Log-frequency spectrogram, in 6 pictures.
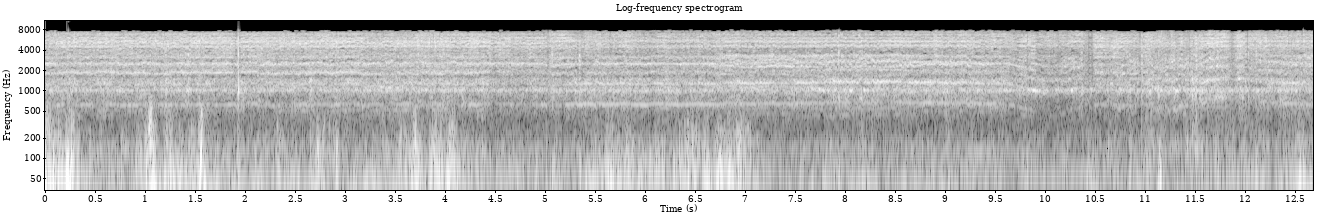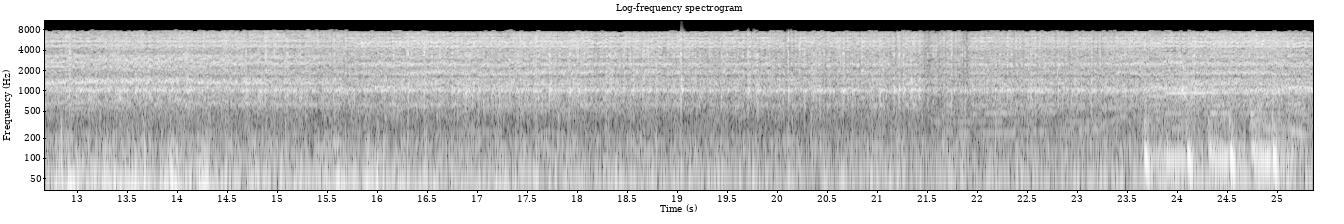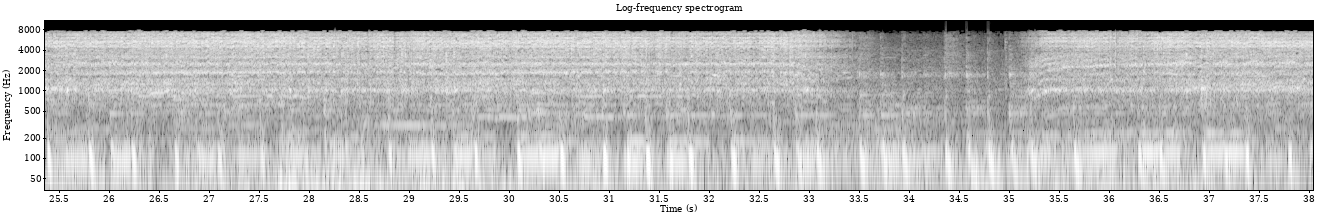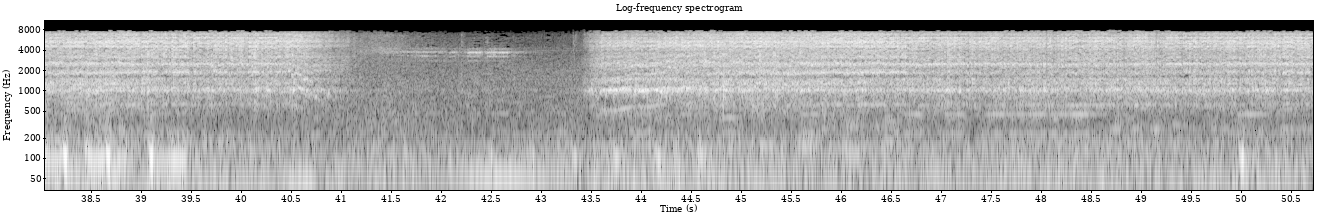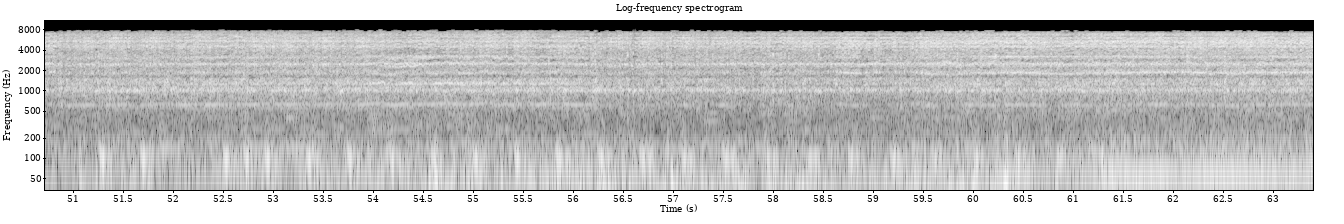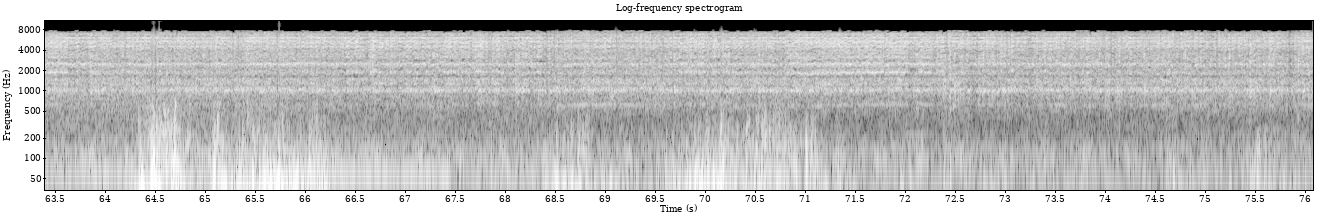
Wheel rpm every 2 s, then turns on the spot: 170, 170, 170, 160, 160, 160, 170, 160, 160, 170, 170, 170, 160, 170, 170, 170, 100, 40, 160, 170, 90, 10, 140, 170, 160, 170, 160, 160, 170, 170, 170, 170, 170, 170, 170, 170, 170, 170.
none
